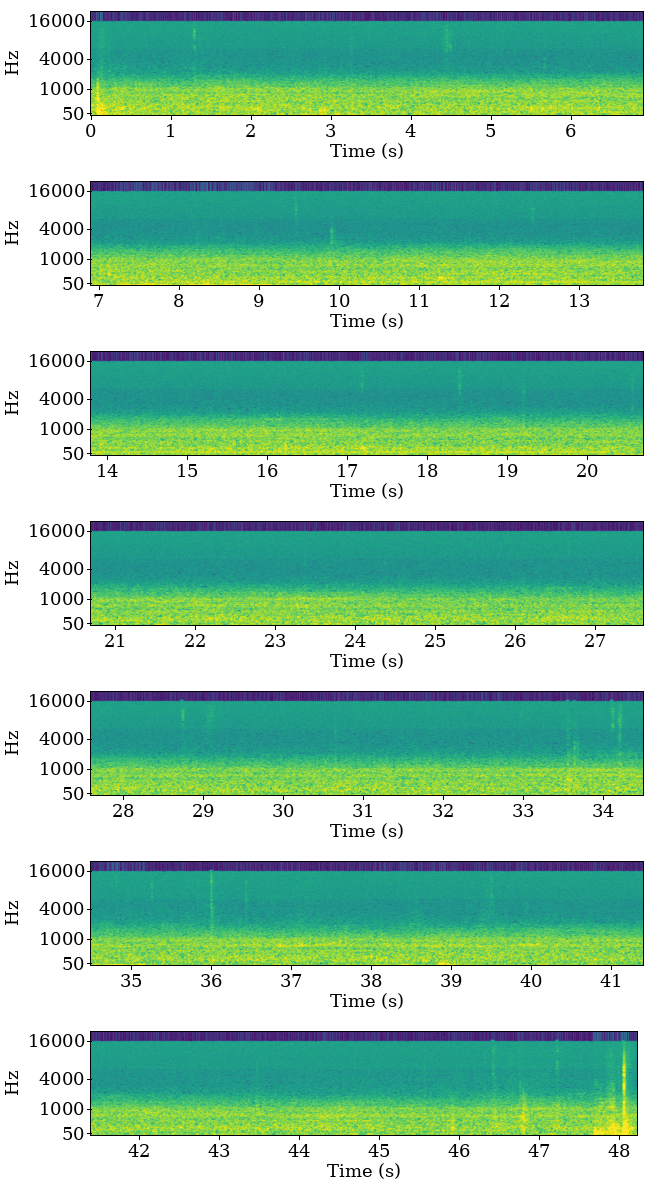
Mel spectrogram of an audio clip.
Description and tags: Roomtone With Window Open
Room tone of empty kitchen with window open on a summers day, birds and general city sound scape can be herd in distance.
ambience, ambient, atmo, atmos, atmosphere, atmospheric, background, background-sound, city-noise, general-noise, room-tone, soundscape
